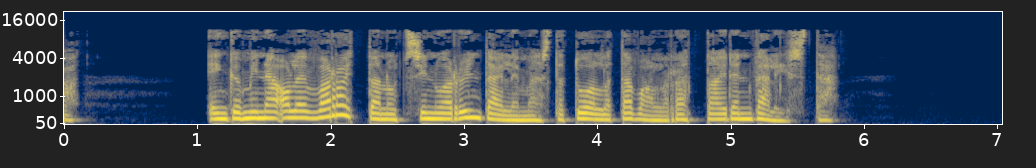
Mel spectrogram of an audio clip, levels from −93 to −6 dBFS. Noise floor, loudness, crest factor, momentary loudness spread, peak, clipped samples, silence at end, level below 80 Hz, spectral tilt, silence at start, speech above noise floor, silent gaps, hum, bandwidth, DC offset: -85 dBFS; -13 LUFS; 14 dB; 9 LU; 0 dBFS; under 0.1%; 1.25 s; -52 dBFS; -5.5 dB/octave; 0 s; 73 dB; none; none; 11.5 kHz; under 0.1%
